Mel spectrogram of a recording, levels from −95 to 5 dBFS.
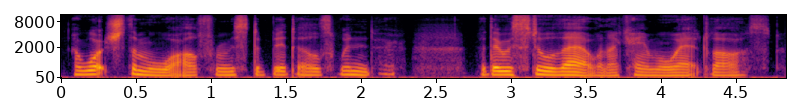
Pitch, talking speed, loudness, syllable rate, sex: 180 Hz, 235 wpm, -19 LUFS, 6.6 syllables/s, female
